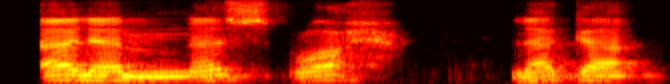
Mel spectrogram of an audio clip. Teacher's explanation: نش را کو موٹا کر کے پڑھنا ہے، را کو ہا سے ملانا ہے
